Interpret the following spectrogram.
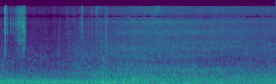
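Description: Steady low rumble of surf and wind along a rocky ocean shore, with two or three quick small clicks in the first half second.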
